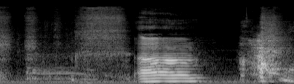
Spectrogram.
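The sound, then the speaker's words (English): A single sharp human sneeze bursts out, preceded by a quick inhaling gasp, with brief breathy noise trailing after it. “bless you. Salud.”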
